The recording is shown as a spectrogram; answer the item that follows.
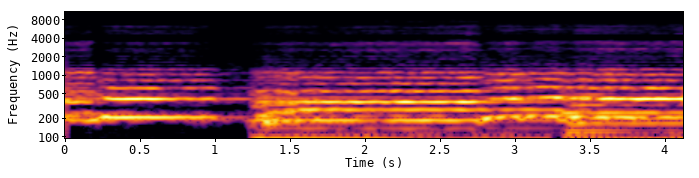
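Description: Chanted vocal music with long held notes that move in steps. After a brief dip just over a second in, a deeper low note comes in beneath the voices.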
